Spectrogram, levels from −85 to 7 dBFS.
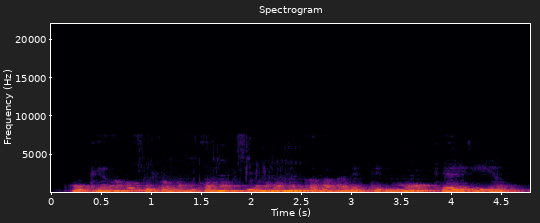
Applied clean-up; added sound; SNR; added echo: neural separator model SepFormer DNS4.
